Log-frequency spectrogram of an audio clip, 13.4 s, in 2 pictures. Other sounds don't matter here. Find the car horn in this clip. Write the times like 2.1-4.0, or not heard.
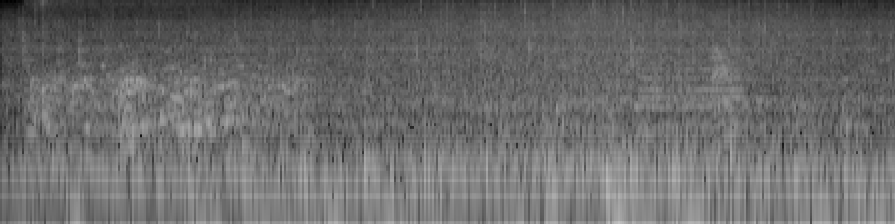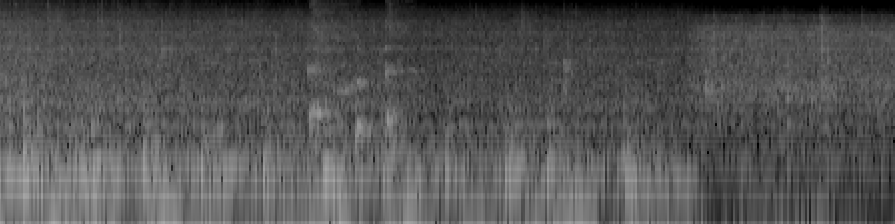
4.8-5.7.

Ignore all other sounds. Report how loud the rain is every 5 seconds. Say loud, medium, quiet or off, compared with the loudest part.
loud, loud, medium.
